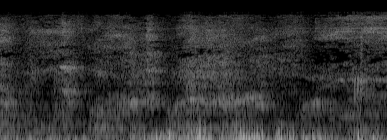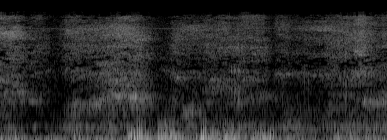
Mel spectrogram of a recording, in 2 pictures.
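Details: Pig grunting while being given rice; a rapid run of low, rough grunts, about three per second, with broadband crackle and rustling throughout.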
